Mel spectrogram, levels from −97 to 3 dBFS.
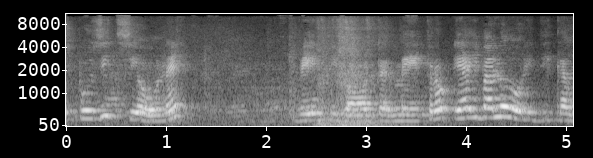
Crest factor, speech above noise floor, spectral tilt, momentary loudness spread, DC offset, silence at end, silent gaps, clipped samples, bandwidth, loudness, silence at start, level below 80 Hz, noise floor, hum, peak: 16 dB; 22 dB; -4 dB/octave; 24 LU; under 0.1%; 0 s; none; under 0.1%; 11 kHz; -16 LUFS; 0 s; -42 dBFS; -38 dBFS; none; -2 dBFS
